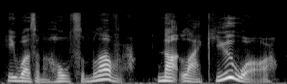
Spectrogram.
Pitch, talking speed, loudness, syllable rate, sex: 155 Hz, 165 wpm, -18 LUFS, 5.9 syllables/s, female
